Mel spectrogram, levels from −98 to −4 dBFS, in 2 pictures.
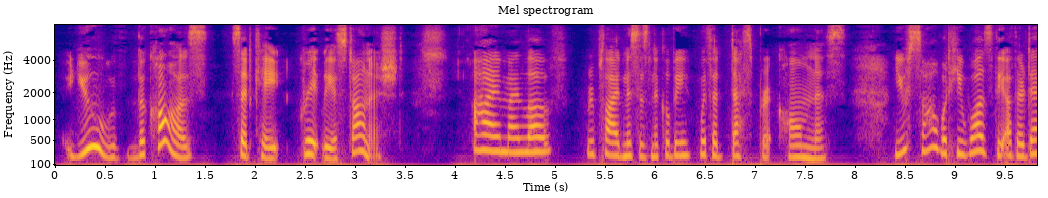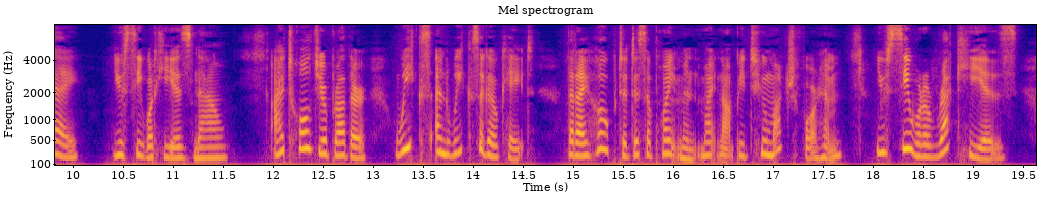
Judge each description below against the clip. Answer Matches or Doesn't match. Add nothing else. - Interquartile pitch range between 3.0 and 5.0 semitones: Doesn't match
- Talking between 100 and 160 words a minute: Doesn't match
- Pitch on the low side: Doesn't match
